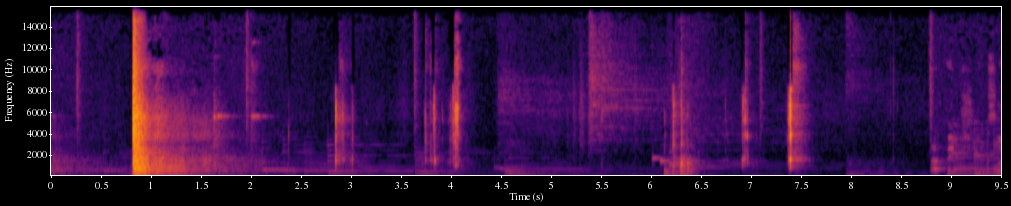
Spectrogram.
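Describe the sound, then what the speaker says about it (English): One loud, sharp .44 Magnum handgun shot at an outdoor shooting range rings out near the start, followed by scattered fainter clanks and pops, with people talking throughout. "That thing shoots like a tiny rifle cartridge. It's a 44 Magnum."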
